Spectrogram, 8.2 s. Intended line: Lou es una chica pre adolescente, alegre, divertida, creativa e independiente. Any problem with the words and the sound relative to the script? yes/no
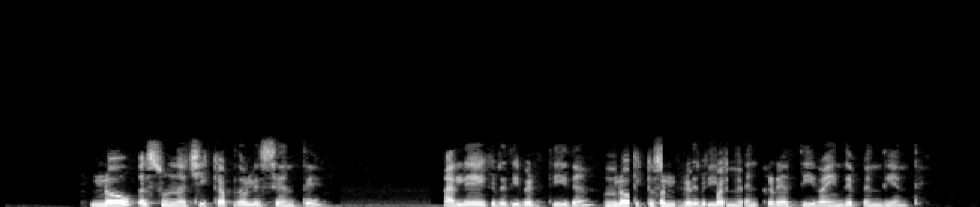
yes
